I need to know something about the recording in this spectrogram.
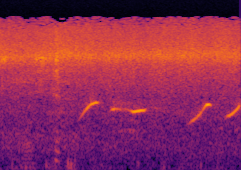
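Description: A string of short whistled notes, most sliding quickly upward and one held level, starting about a second in, over a steady background hiss.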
